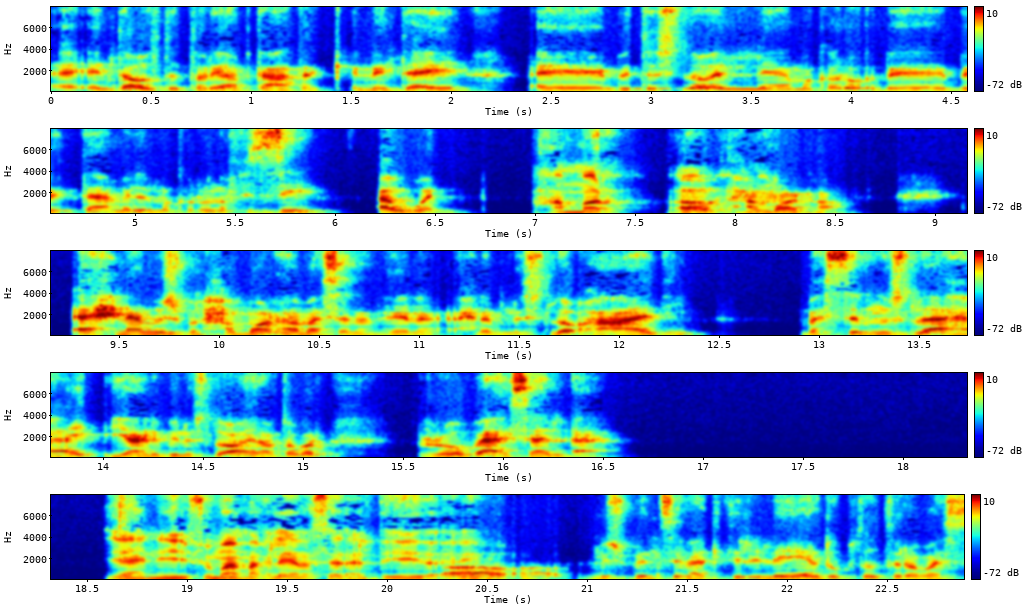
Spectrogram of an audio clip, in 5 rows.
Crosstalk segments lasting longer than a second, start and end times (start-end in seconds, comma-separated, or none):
none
